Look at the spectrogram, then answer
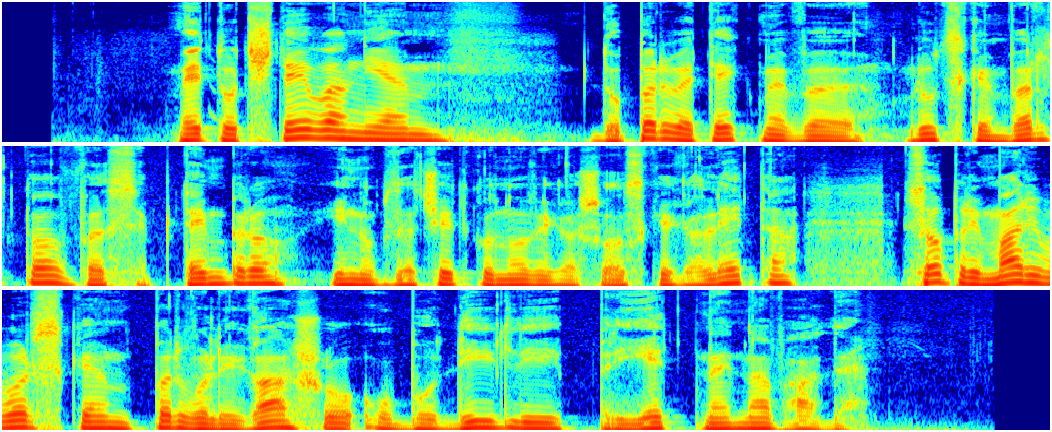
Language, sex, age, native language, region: Slovenian, male, 60+, Slovenian, Drava region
